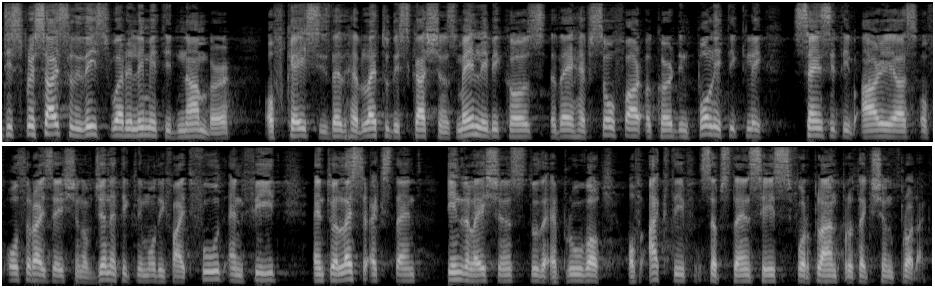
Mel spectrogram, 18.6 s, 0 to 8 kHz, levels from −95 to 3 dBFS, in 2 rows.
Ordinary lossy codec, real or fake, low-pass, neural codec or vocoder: none; fake; none; codec, 16 kHz, 16 kbps, FreqCodec, larger model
